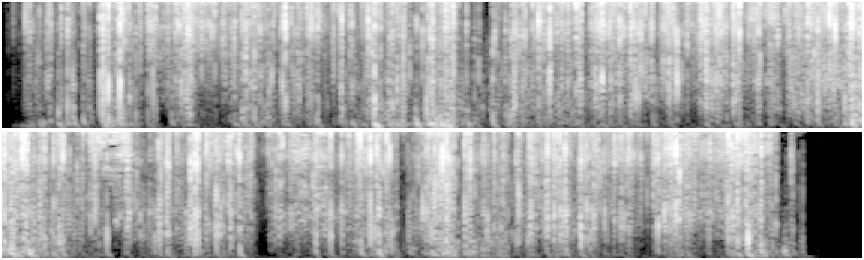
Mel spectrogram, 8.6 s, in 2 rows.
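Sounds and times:
small stiff plastic packet handling: 0:00.1 - 0:08.4.

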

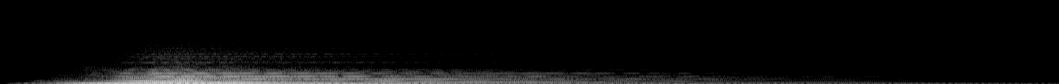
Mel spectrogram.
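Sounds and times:
dark eerie cinematic sound design swell: 0:00.3 - 0:07.8.

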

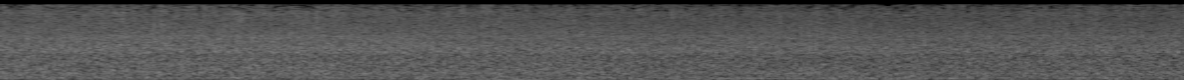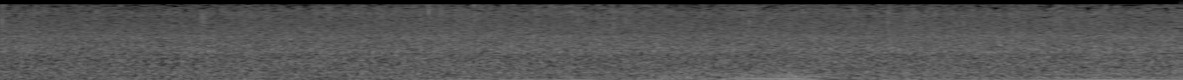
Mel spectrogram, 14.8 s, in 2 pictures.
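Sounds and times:
medium heavy rain on street and roof in an industrial estate: 0:00.0 - 0:14.7
light traffic passing in an industrial estate: 0:09.6 - 0:14.7.

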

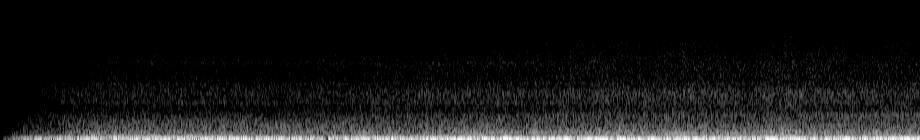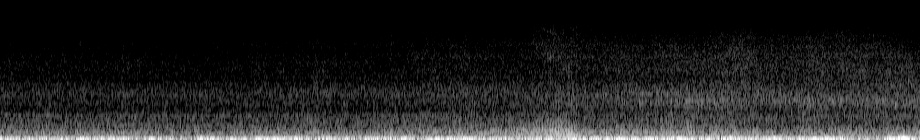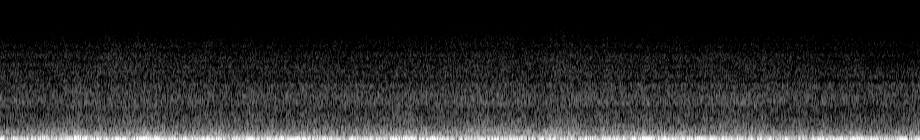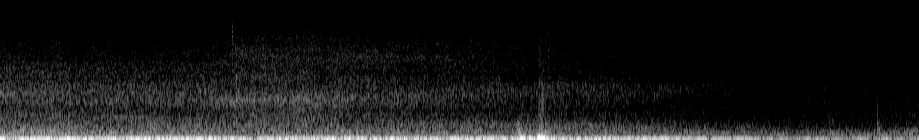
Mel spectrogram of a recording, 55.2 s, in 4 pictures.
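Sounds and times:
car driving at 100 kph heard inside with windows open: 0:00.2 - 0:55.1.

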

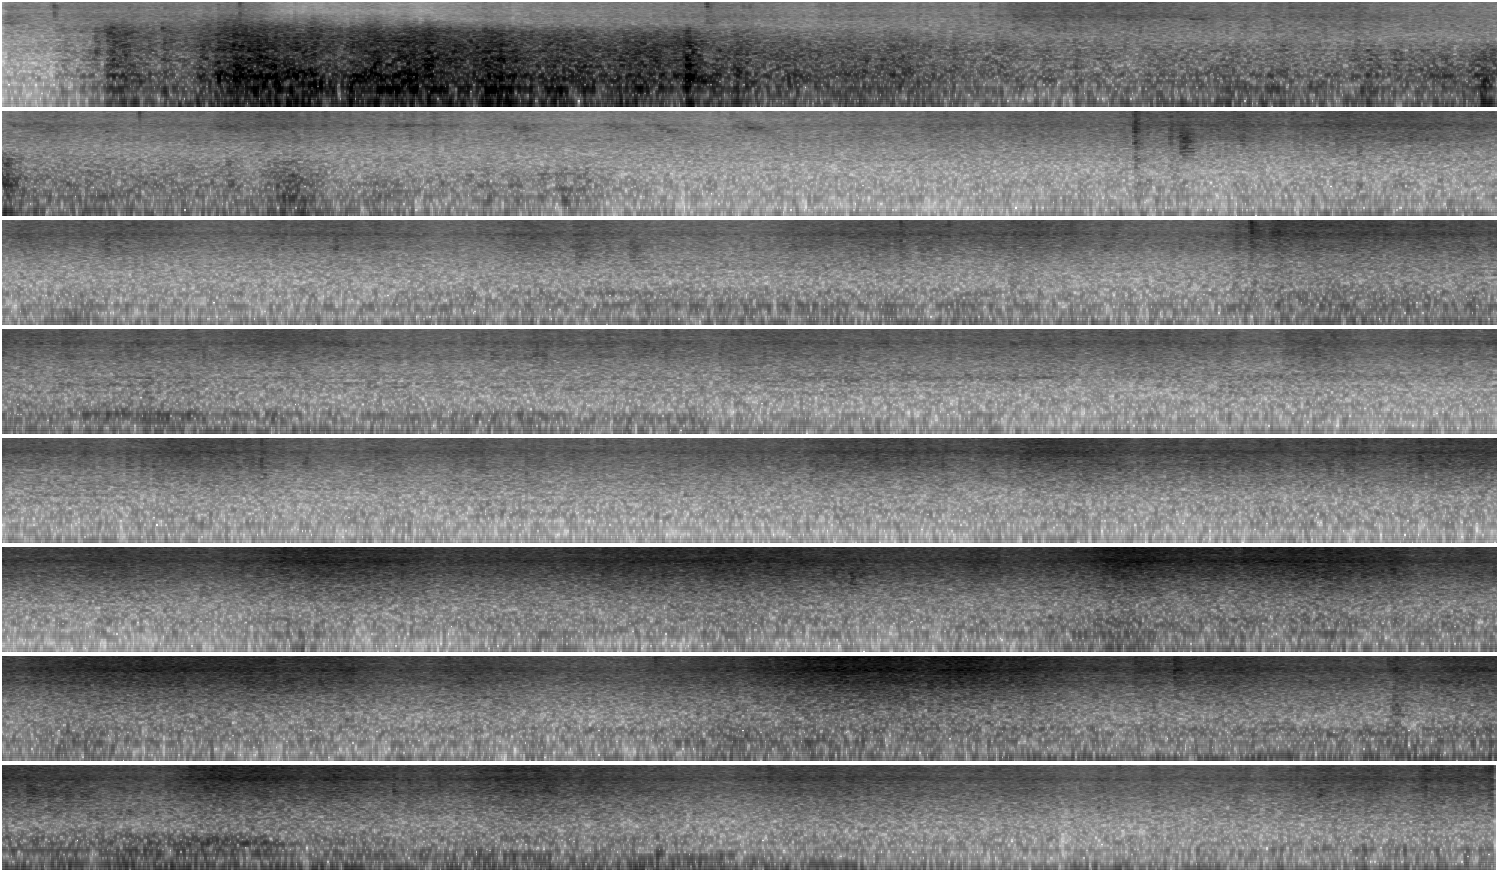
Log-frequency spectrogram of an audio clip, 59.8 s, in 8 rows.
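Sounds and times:
light rain on a greenhouse: 0:00.0 - 0:59.7
thunder crack heard inside a greenhouse: 0:00.3 - 0:10.8, 0:14.6 - 0:28.3, 0:43.4 - 0:59.7.

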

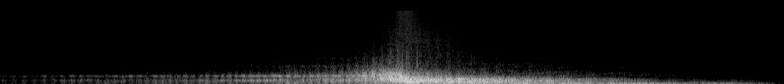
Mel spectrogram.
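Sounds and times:
science fiction spacecraft flying by fast: 0:03.1 - 0:06.1.

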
